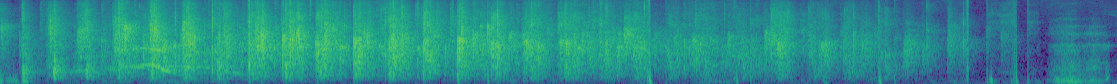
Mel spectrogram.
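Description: Applause of distinct hand claps, loudest at the start, thinning and fading away before stopping about seven and a half seconds in.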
